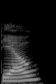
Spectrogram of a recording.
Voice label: "diau9", Taiwanese syllable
